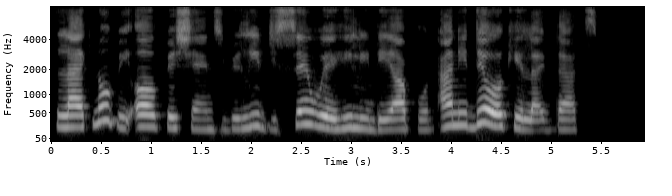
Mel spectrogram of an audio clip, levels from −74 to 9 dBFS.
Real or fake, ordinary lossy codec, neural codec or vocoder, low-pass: fake; none; codec, 16 kHz, 2 kbps, X-Codec, WavLM features, trained on Multilingual LibriSpeech; none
